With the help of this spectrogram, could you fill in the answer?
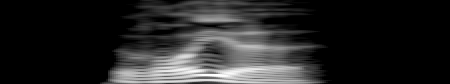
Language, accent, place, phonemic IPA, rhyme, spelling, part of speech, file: German, Germany, Berlin, /ˈʁɔɪ̯ə/, -ɔɪ̯ə, Reue, noun, De-Reue.ogg
- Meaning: repentance; remorse, regret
